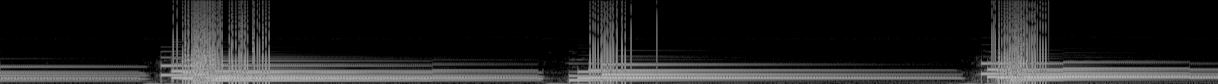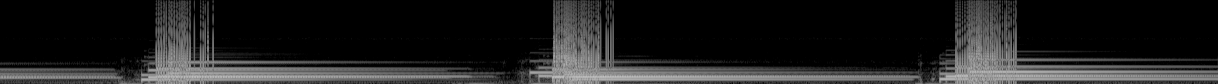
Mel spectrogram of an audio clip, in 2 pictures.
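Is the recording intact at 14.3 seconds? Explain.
No. Integer overflow runs from 13.74 to 14.31 s: music peaks driven about 4 dB over the limit wrap to the opposite sign, giving violent cracks far sharper than clipping's flattened tops.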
